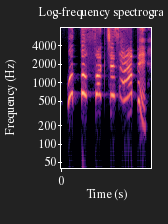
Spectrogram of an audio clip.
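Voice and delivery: high, loud what the fuck; incredulous high cry; stunned disbelief. Retold or imitated. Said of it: "And I'm just like".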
